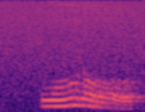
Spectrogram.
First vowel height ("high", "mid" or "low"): high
